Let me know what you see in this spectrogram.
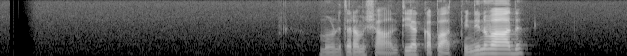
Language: Sinhala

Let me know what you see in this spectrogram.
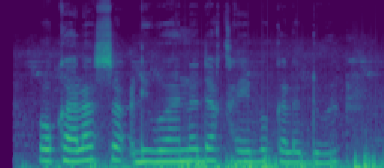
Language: Somali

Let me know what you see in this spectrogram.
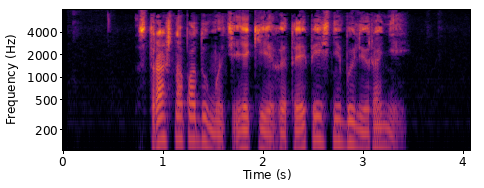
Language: Belarusian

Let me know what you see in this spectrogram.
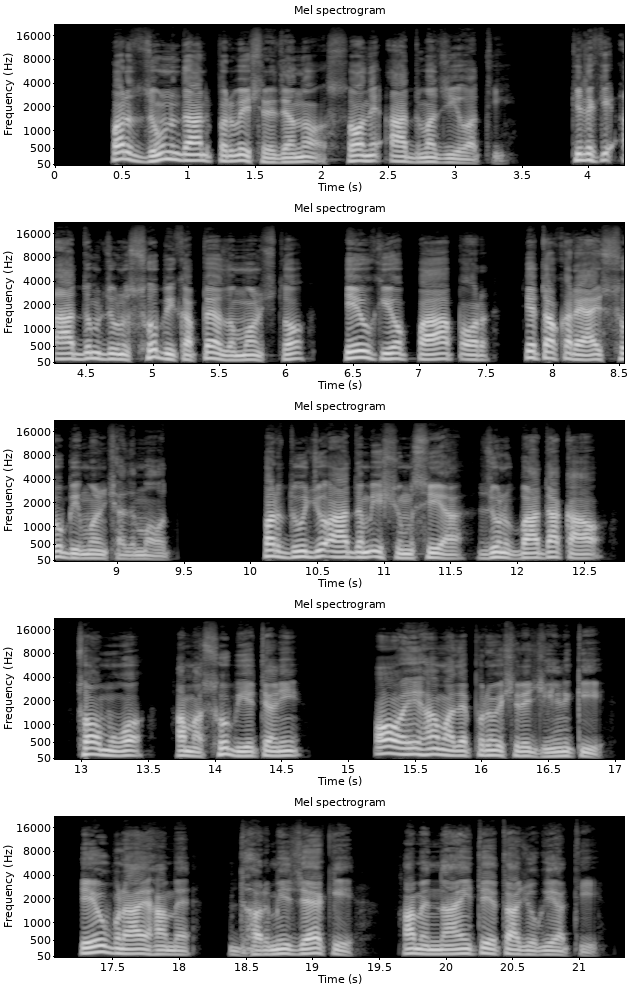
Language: Kullu Pahari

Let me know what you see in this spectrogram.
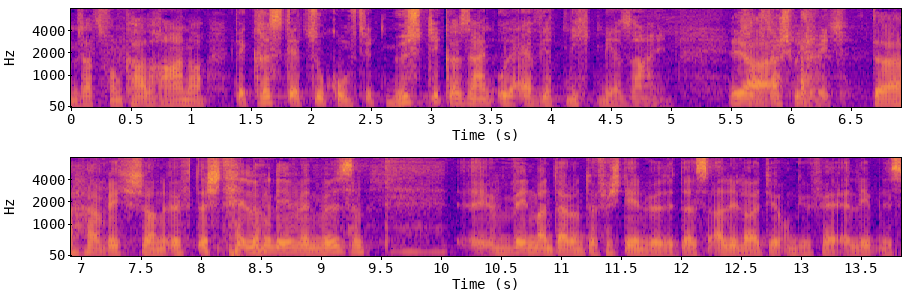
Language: German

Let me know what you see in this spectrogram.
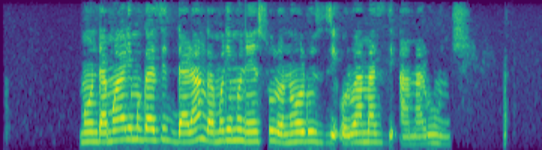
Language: Ganda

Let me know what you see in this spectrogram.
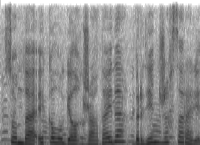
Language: Kazakh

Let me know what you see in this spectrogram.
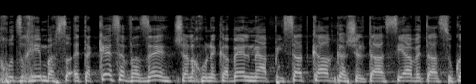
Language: Hebrew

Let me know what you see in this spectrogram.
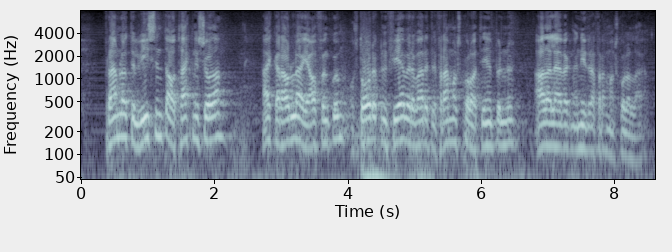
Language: Icelandic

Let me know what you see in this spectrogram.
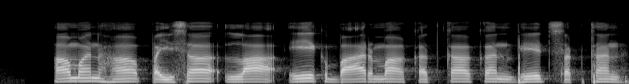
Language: Chhattisgarhi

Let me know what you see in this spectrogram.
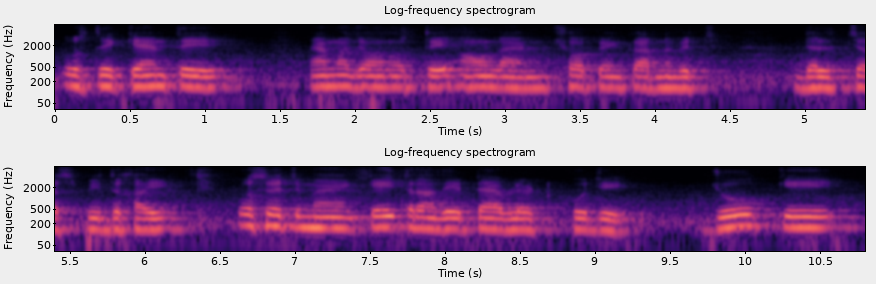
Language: Punjabi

